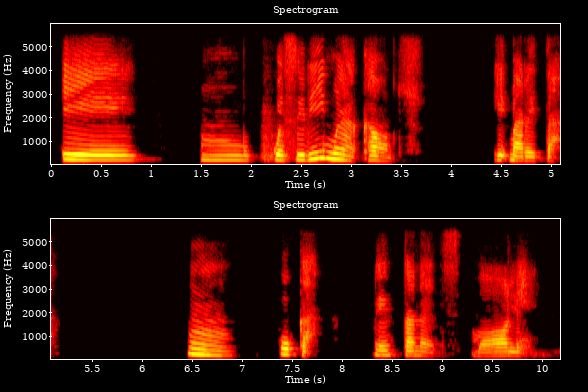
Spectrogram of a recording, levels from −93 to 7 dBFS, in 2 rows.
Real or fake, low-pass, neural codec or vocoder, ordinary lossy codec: real; 5.4 kHz; none; none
